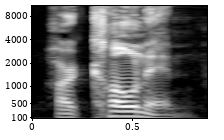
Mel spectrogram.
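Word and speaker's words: Harkonnen: the harken in pronunciation I believe the world the word is supposed to have an oot harkonen if you apply a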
